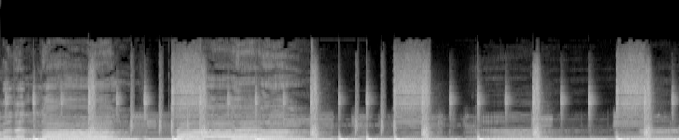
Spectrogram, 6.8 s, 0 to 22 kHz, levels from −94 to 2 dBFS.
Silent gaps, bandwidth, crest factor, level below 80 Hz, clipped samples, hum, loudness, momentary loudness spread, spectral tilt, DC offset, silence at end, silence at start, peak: none; 15 kHz; 12 dB; -14 dBFS; under 0.1%; none; -14 LUFS; 4 LU; -5 dB/octave; under 0.1%; 0 s; 0 s; 0 dBFS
